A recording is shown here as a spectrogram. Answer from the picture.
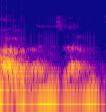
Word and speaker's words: Oban: Yeah, old Oban.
